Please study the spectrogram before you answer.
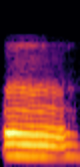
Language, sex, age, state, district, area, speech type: Tamil, female, 30-45, Tamil Nadu, Pudukkottai, rural, conversation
